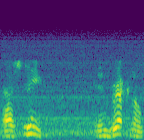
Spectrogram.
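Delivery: normal talking voice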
